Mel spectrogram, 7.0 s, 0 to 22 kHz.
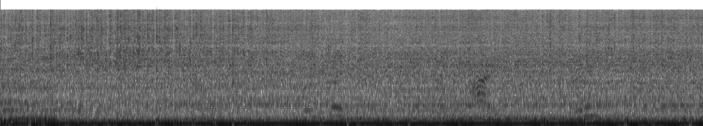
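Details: Mercedes-Benz 300SL engine on test after re-jetting, not yet in the car or under load: deep, steady low idle rumble with even firing, no knocks or misses, crisp ripping exhaust at RPM; normal idle and rev.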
